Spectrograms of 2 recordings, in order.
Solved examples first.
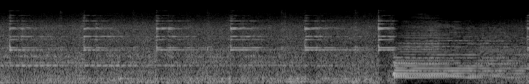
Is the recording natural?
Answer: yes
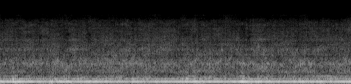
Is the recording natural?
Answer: no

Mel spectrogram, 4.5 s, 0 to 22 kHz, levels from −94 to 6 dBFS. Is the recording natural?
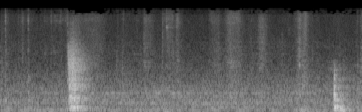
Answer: yes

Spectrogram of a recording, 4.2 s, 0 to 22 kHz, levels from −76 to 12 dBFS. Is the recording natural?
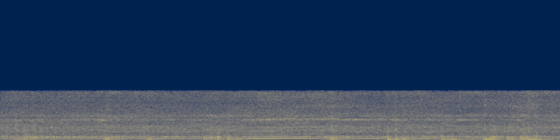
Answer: no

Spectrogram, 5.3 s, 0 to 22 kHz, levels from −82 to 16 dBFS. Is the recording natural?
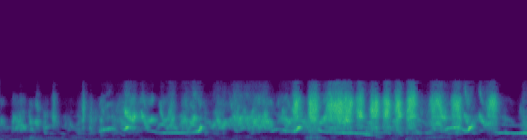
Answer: no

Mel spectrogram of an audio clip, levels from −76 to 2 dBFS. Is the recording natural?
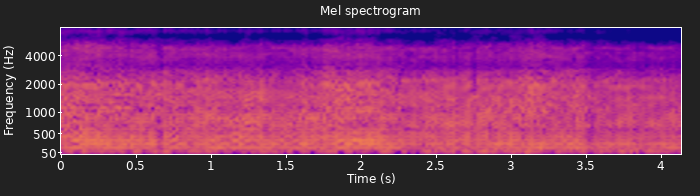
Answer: no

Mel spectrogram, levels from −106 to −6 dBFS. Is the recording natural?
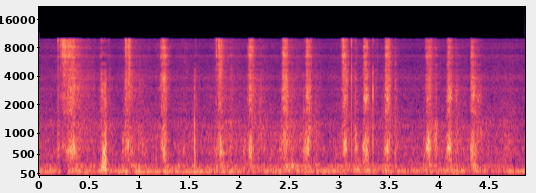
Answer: no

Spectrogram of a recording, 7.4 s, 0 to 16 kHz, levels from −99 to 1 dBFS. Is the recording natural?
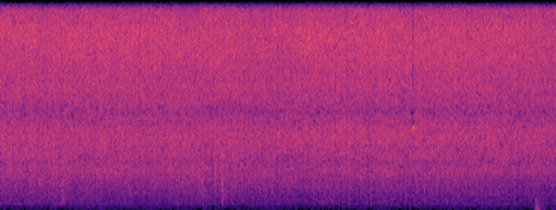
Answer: no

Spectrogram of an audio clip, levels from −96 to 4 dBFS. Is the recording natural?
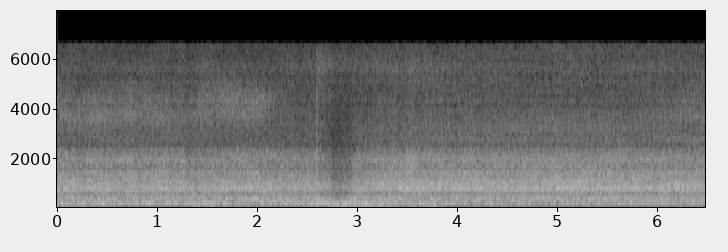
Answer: no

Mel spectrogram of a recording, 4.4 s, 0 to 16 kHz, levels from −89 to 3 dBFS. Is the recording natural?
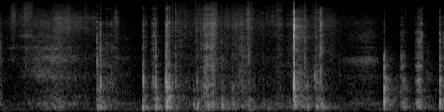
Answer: yes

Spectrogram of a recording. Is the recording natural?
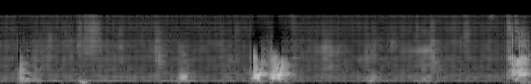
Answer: no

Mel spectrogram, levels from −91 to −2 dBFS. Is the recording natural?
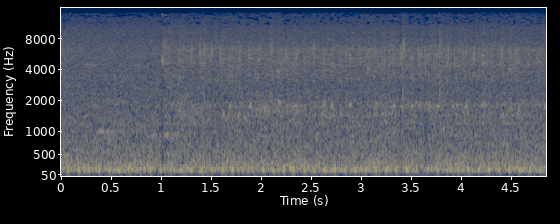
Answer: yes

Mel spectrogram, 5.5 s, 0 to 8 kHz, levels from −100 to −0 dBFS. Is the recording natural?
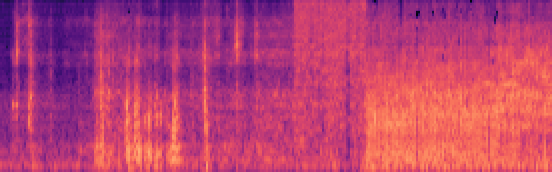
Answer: no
